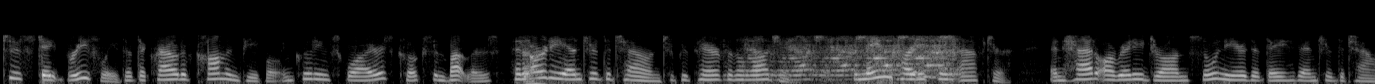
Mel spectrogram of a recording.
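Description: GSM full-rate codec damage runs through the whole speech clip, with a sound that fits the 13 kbps full-rate coder. It rebuilds the vocal tract from sparse, regularly spaced excitation pulses and cuts everything above 4 kHz, which leaves a plainly audible buzzy, gravelly roughness and a dull top end.

Lost GSM frames appear at 0.41 to 0.52 s, 2.74 to 2.83 s, 5.24 to 5.42 s and 8.90 to 8.94 s. The decoder fills each gap by repeating the last good frame's settings. The effect is a rough, metallic ring that is short at 0.41 s and 8.90 s, which fits a single 20 ms frame, and longer at 2.74 s and 5.24 s, which fits about 60 ms of lost frames.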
